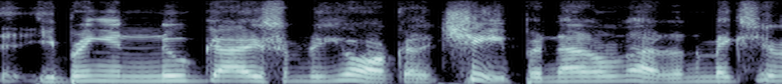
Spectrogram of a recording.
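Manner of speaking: high, angry, heated shouting tirade. Recounting a confrontation with a man, the speaker re-enacts his own words: retelling his own yelling. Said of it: "I started really yelling at him".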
